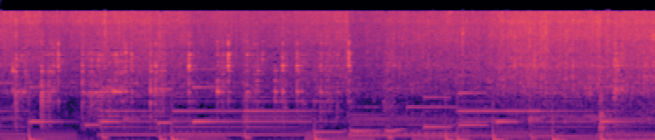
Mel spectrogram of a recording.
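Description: Chopped chicharrón (pork rinds) sizzling in pork lard in a frying pan as finely chopped onion goes in, with a steady hiss of frying.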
